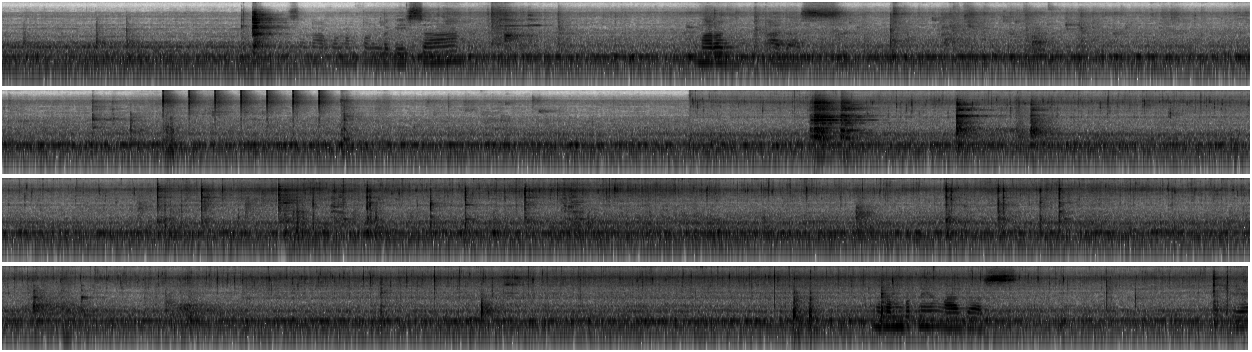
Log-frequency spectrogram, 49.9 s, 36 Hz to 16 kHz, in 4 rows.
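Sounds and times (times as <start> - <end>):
onions clattering into oil: 19.4 - 46.6
onions sizzling in hot oil: 19.4 - 49.9.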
